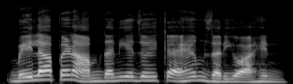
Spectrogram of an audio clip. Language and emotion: Sindhi, neutral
